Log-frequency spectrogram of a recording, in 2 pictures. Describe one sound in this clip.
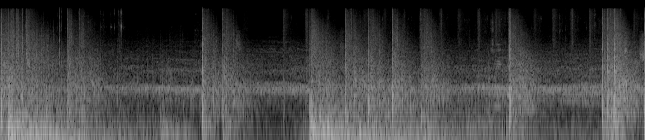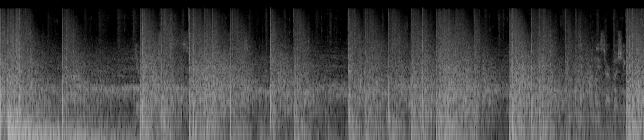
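Rifle shots crack again and again across an open field, some near and some far off.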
